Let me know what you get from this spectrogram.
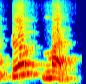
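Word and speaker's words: plumber: और देखिए प्लमर प्लमबर ब नहीं पढ़ेंगे। प्लमबर ठीक है ना? प्लंबर प्लंबर पढ़ेंगे।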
